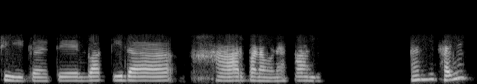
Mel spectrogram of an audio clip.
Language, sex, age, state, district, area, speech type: Punjabi, female, 60+, Punjab, Muktsar, urban, conversation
